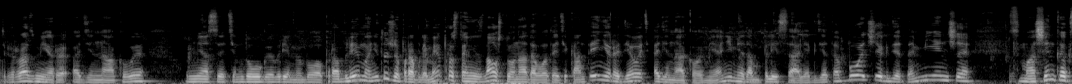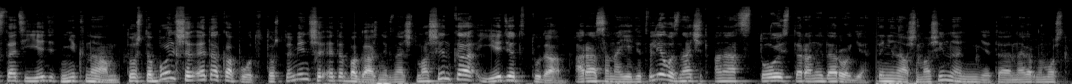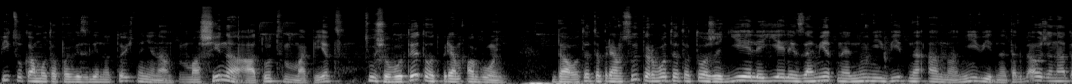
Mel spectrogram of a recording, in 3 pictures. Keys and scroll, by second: 10.0 ctrl+z, 10.1 ctrl+shift+3.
